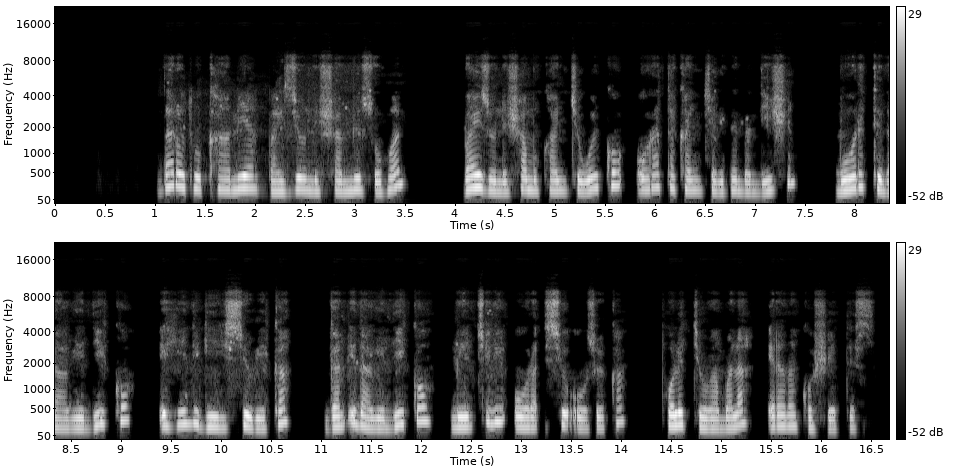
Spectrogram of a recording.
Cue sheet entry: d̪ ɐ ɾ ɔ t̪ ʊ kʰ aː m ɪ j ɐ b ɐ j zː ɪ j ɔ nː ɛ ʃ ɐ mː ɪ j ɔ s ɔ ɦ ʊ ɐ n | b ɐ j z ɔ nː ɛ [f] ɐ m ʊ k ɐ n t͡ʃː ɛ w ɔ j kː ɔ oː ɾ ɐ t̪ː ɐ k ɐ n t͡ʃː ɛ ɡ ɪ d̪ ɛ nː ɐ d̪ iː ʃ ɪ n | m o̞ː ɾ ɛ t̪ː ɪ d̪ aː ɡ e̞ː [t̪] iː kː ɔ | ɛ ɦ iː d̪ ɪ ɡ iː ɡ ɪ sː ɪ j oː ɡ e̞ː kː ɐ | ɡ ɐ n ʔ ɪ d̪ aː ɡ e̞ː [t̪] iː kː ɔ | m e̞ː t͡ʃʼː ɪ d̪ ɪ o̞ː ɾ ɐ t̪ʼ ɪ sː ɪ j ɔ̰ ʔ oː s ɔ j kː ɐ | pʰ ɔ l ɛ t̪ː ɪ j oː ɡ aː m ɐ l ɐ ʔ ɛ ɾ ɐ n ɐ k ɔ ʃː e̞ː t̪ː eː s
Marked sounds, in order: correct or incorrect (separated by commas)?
incorrect, incorrect, incorrect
